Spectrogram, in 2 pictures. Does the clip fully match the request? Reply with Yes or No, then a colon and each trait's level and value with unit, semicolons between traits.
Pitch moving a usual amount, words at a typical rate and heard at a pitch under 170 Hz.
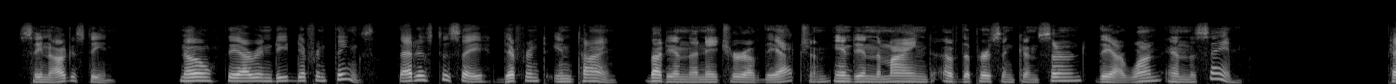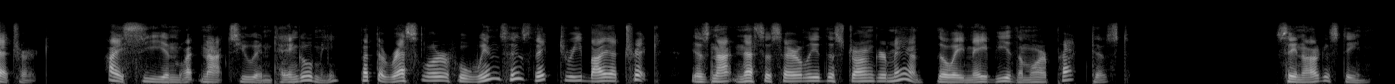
No: wide, 6.2 semitones; average, 150 wpm; medium, 140 Hz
